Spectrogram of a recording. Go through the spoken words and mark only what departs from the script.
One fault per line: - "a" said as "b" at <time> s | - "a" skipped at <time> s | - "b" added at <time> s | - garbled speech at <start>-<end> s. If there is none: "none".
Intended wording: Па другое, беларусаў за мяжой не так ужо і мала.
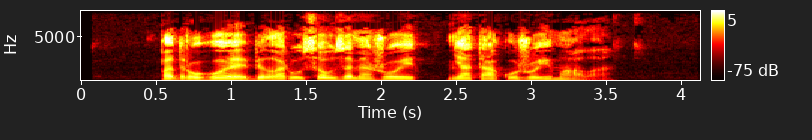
none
